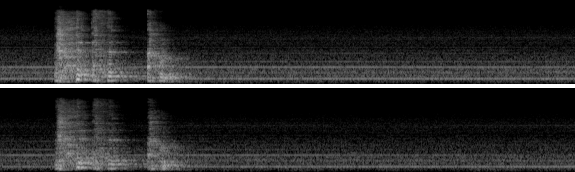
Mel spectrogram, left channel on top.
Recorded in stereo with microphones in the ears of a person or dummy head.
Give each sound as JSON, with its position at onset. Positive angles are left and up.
{"t": 0.5, "sound": "laughter", "side_deg": 65, "distance_m": 1.1}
